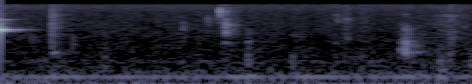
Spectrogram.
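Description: The last moment of a handheld infrared thermometer's electronic beep, cutting off just after the start. It is followed by quiet room tone with a low hum and a faint click about a second in.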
